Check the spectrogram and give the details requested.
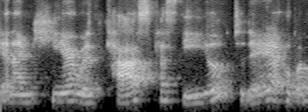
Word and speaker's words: Castillio: I grew up with people calling me Castillo, because that's like like Hispanic way of Right. pronouncing it in So it's California. Castillio. Castillo, because Okay. of the Spanish influence on the Philippines, Right. is Castilian Spanish.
